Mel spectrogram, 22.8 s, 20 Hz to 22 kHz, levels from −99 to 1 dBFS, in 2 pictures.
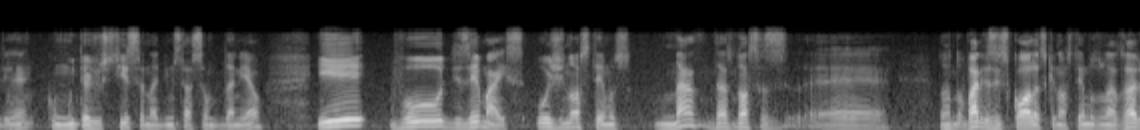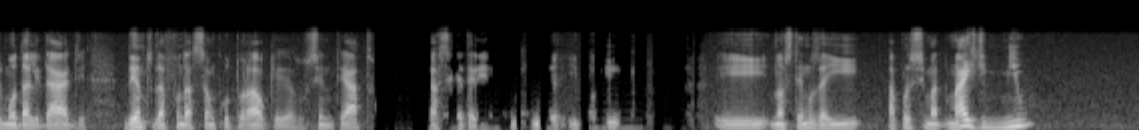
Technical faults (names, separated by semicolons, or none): background gated by the echo canceller; speech suppressed in double talk; other side's voice leaking through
